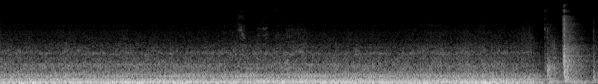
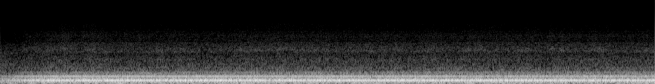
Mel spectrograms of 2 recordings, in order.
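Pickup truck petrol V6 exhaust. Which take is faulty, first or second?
second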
